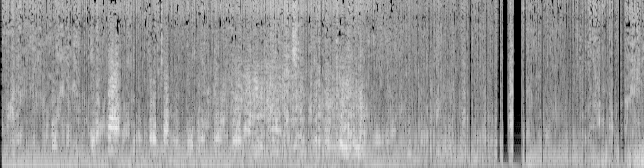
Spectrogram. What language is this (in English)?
Swahili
